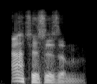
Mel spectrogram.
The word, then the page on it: atticism: British English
